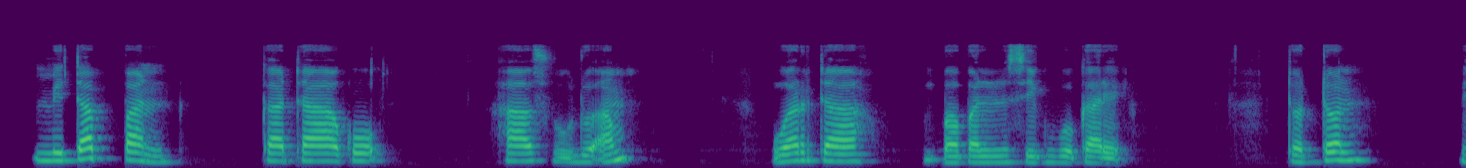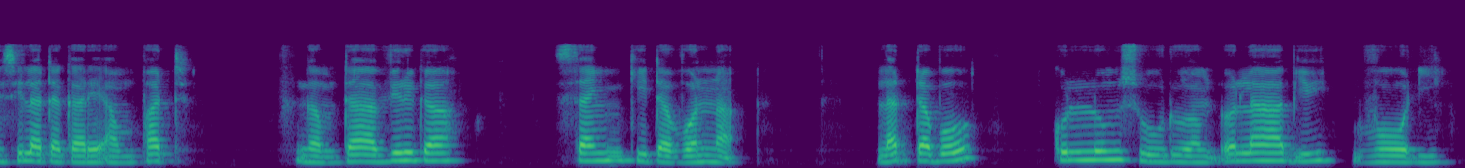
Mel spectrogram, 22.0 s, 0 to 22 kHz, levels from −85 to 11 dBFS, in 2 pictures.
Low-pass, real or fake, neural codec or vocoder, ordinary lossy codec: 7.2 kHz; real; none; none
